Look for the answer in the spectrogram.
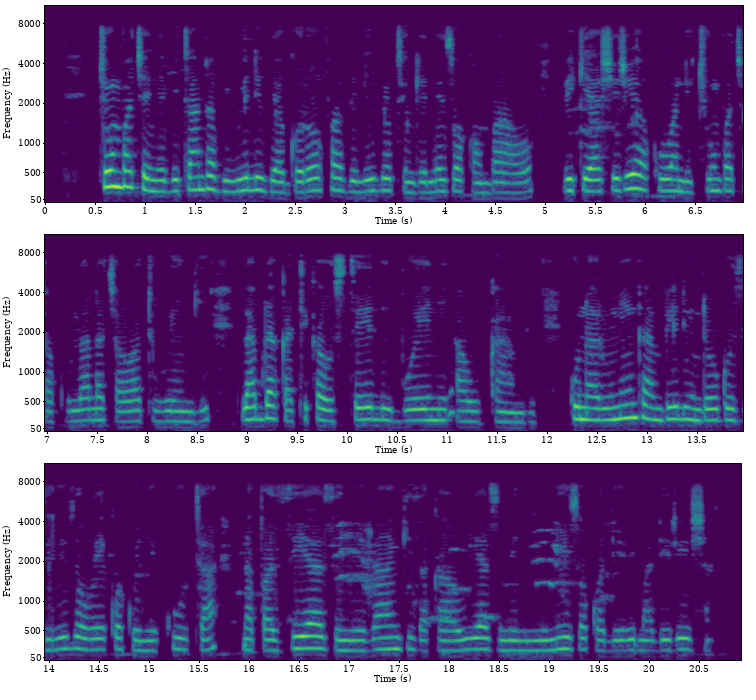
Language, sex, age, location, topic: Swahili, female, 25-35, Nairobi, education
